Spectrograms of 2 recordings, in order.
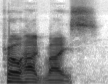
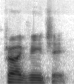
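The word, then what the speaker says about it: pro hac vice: It's not pronounced pro hoc vice. It's pro hoc vici.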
